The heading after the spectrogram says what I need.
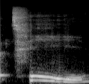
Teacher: Veja que tem aspiração, né? Do som T.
